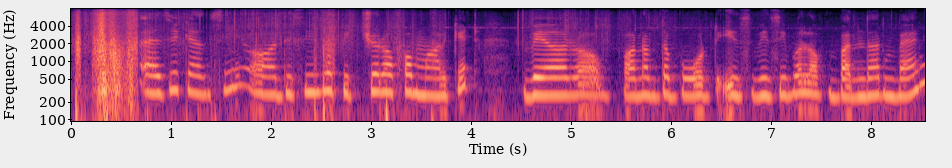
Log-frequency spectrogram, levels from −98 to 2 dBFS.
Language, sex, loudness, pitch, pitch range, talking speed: English, female, -21 LUFS, 265 Hz, 255-295 Hz, 160 wpm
